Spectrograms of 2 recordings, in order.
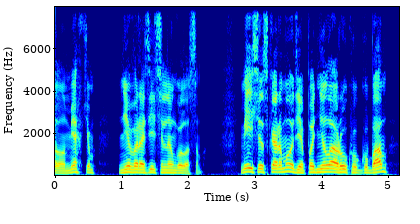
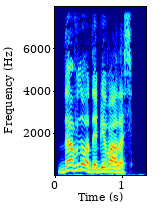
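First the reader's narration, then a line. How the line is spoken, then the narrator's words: Woman shouting from crowd. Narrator (Russian): выкрикнула из толпы женщина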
